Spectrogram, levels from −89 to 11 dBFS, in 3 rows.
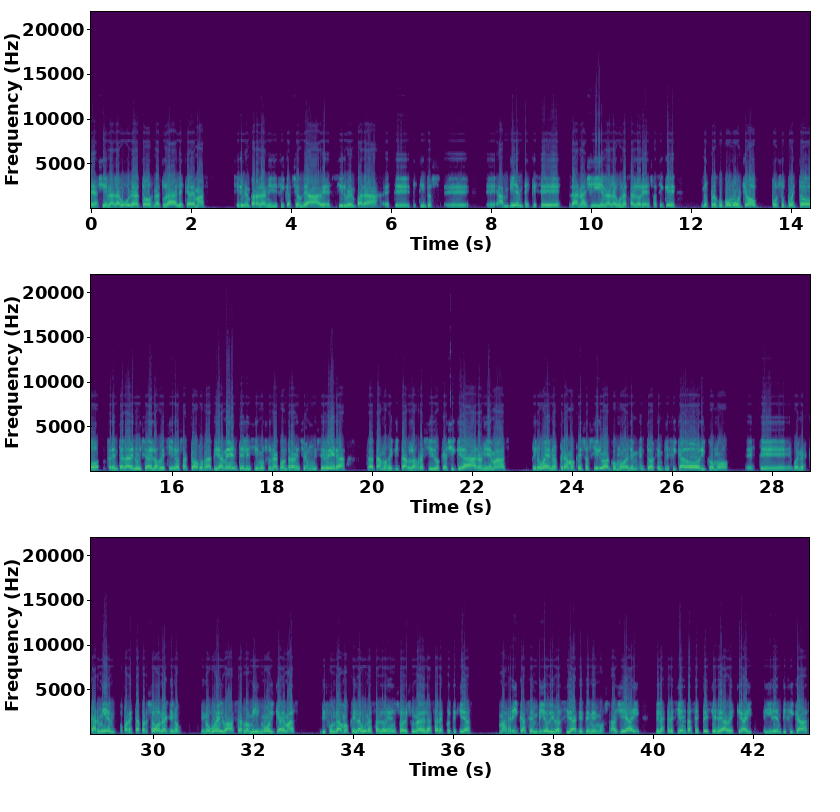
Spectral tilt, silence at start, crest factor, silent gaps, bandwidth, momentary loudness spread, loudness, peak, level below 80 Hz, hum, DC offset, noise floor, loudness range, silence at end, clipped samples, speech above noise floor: -5.5 dB/octave; 0 s; 12 dB; none; 8.8 kHz; 8 LU; -24 LUFS; -14 dBFS; -62 dBFS; none; under 0.1%; -66 dBFS; 2 LU; 0.05 s; under 0.1%; 41 dB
